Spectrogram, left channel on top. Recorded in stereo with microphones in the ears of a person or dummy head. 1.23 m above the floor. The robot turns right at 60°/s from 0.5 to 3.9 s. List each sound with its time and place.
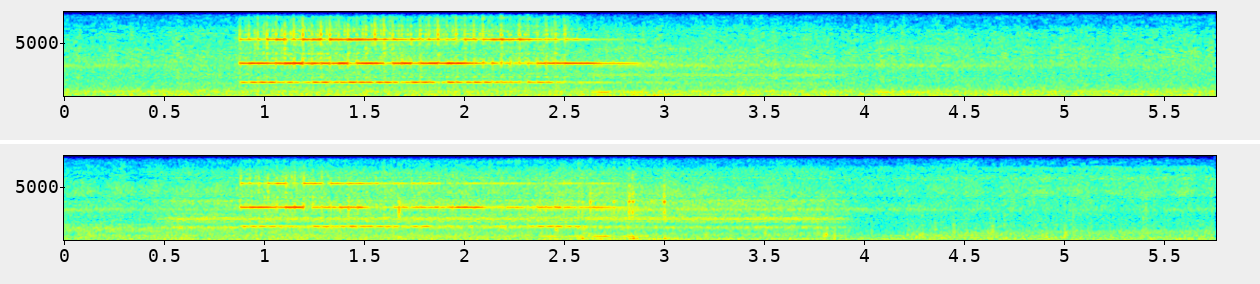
0.9 s a phone ringing: 50° left, 3 m; by 2.9 s 170° left, 3 m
